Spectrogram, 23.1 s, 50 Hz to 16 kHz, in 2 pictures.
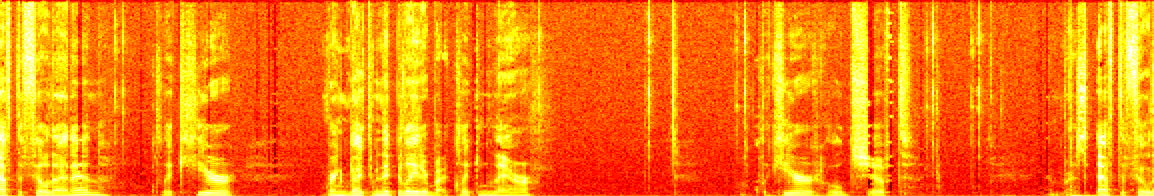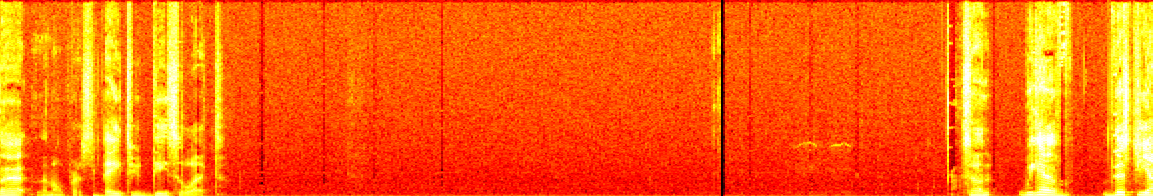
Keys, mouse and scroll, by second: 1.1 click, 4.0 click, 5.4 click, 7.3 click, 8.6 shift+click, 9.8 shift+double click, 10.7 f, 18.6 click.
